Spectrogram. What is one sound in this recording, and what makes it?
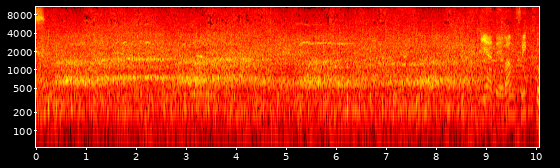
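A large stadium crowd chants and sings loudly.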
